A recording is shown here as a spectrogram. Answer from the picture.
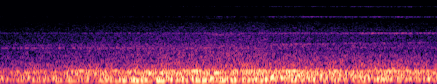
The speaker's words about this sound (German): Am Hauptbahnhof Bingen schaut der gescheiterte Radler dem abfahrenden Zug nach. Er ist sauer, denn er weiß, der nächste Richtung Frankfurt wird nicht weniger voll sein.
